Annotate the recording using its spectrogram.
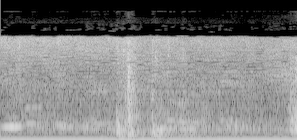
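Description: Floured chicken breast sizzling in hot butter in a frying pan, a steady hiss, with a single knock about a second in.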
